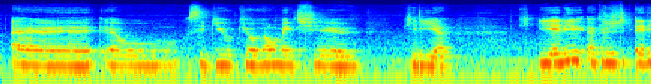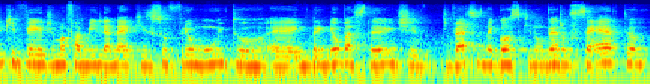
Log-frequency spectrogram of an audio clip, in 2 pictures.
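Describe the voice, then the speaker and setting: A woman's voice: mid-range voice, steady tone, unhurried, a little hiss or hum. A Brazilian woman entrepreneur talking hesitantly and reflectively in a documentary interview. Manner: hesitant, reflective, frequent fillers. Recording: roomy interview room.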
